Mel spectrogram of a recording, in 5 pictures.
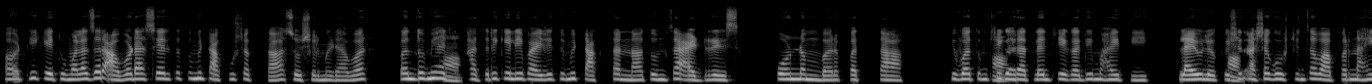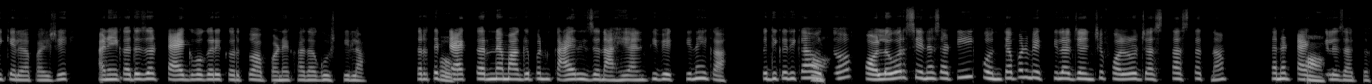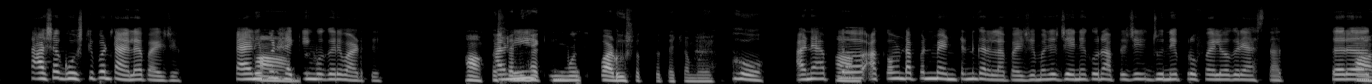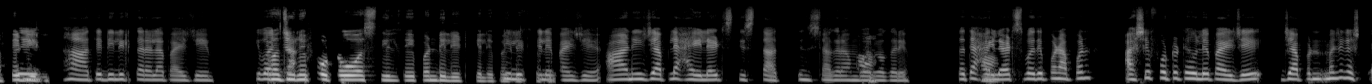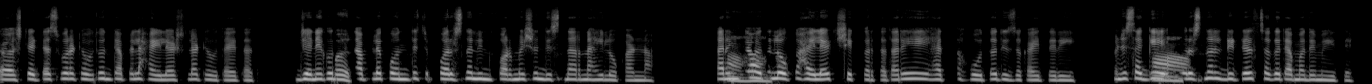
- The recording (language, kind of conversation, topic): Marathi, podcast, सोशल मीडियावर तुम्ही तुमची गोपनीयता कितपत जपता?
- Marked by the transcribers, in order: in English: "ॲड्रेस"; other background noise; in English: "लाईव्ह लोकेशन"; tapping; in English: "रिझन"; in English: "हॅकिंग"; in English: "अकाउंट"; in English: "प्रोफाइल"; in English: "स्टेटसवर"; in English: "पर्सनल इन्फॉर्मेशन"; in English: "पर्सनल डिटेल्स"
